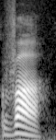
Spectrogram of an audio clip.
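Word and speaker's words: Vah: How would you pronounce it? It's a VA.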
